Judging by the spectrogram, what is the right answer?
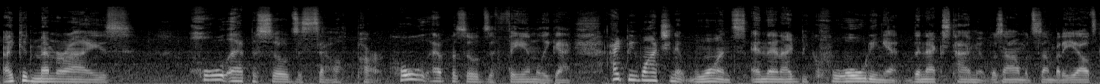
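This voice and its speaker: Animated thirty-year-old man telling stories. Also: mid-range voice, normal speed, a little hiss or hum. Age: 30s. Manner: animated, rambling, swears freely. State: smoking while talking. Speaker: vlogger. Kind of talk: casual personal storytelling.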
